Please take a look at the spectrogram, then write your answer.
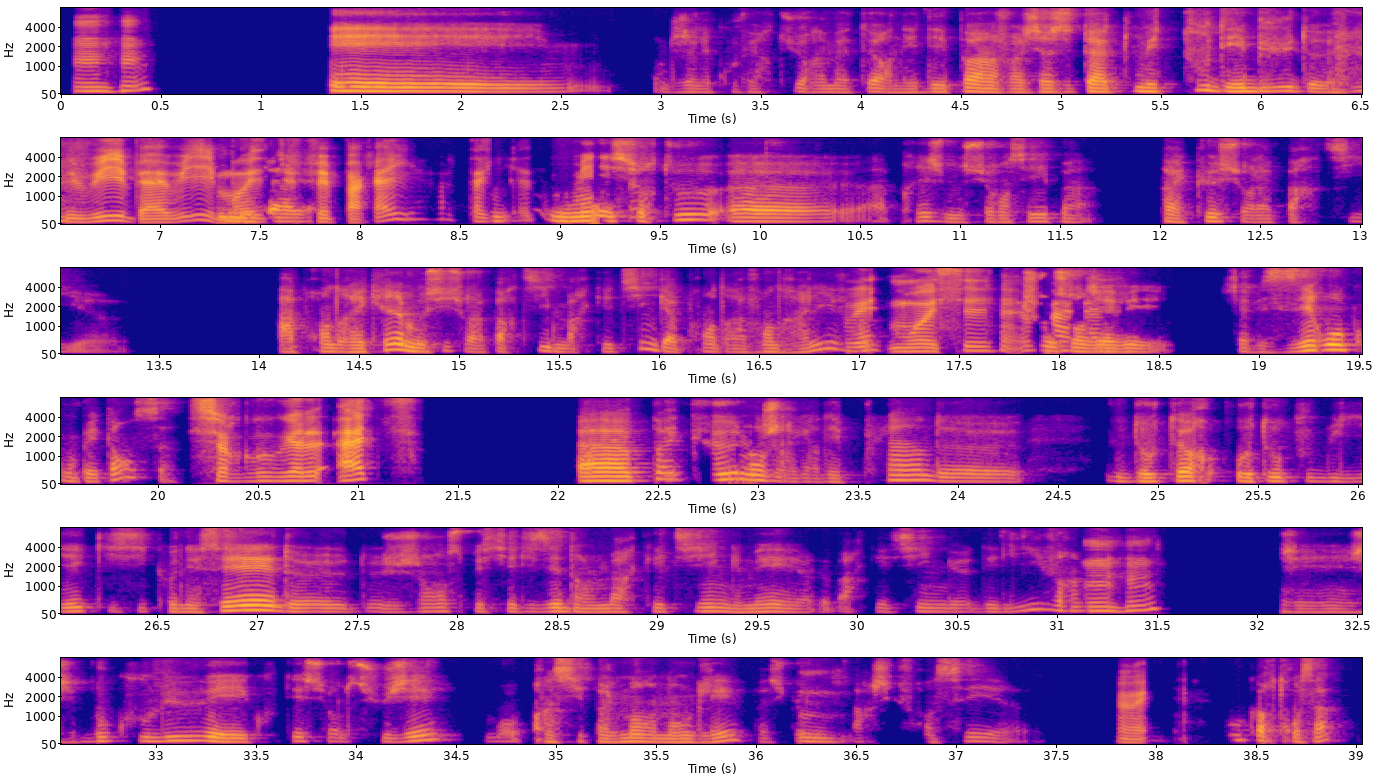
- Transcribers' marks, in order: chuckle; chuckle; other background noise; chuckle
- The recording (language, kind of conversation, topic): French, podcast, Quelle compétence as-tu apprise en autodidacte ?
- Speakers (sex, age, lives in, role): female, 40-44, France, host; male, 40-44, France, guest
